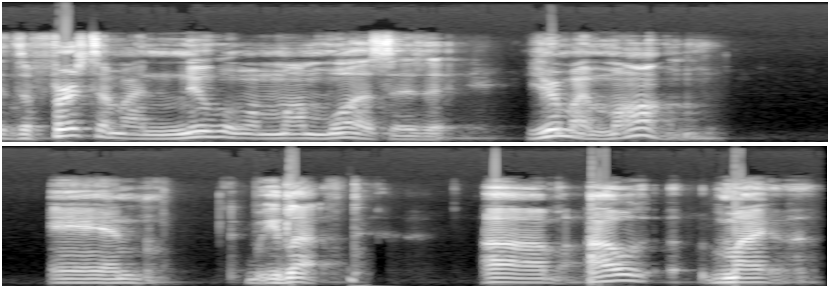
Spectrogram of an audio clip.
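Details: Adult man with aphasia after a stroke; post-stroke aphasia.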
